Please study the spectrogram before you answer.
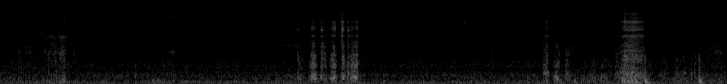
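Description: A metal-nib dip pen scratches lines across flat white drawing paper as a hand writes text. Short, dry, bright scratching strokes come in irregular clusters over a quiet background, with the loudest bursts near the middle and toward the end.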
